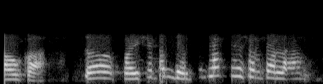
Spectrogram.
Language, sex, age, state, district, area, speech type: Marathi, female, 18-30, Maharashtra, Jalna, urban, conversation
